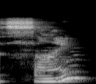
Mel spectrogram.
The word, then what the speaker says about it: sign: find in english um if you look for example the words sign we don't pronounce the g as opposed to signature we do pronounce this first um of course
